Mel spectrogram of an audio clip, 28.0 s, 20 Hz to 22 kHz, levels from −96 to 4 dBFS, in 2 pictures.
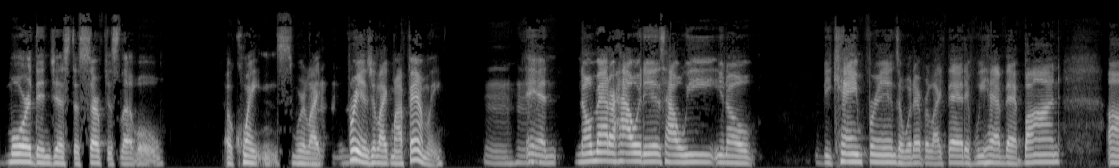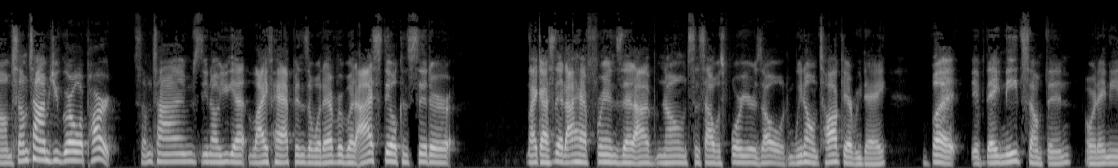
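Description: No audible technical faults.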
